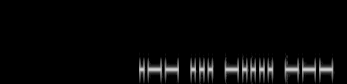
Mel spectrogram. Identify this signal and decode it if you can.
Morse code, heard as a keyed tone, about 27 wpm, 700 Hz. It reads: WS6O
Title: USA Call Signs - 4 Characters - Repeated 3x - 28wpm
